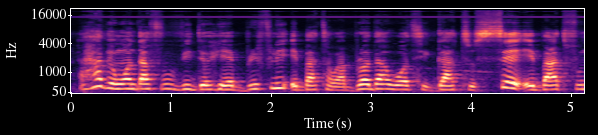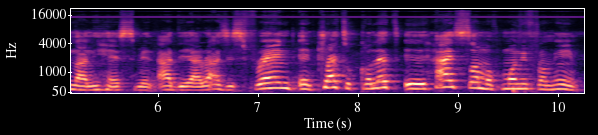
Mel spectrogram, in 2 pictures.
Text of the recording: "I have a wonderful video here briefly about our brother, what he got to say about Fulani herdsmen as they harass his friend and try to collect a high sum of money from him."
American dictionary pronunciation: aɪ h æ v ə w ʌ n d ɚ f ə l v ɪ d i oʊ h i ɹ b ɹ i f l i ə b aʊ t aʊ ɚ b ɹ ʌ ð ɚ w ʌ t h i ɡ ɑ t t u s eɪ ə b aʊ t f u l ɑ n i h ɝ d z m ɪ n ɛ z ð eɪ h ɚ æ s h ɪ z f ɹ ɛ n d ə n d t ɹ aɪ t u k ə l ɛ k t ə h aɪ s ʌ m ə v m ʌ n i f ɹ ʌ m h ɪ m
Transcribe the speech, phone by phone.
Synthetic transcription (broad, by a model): aɪ h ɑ v ə w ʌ n d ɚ f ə l v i d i oʊ h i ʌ b ɹ i f l i ə b aʊ t aʊ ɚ b ɹ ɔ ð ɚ w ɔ t h i ɡ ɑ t t u s eɪ ə b aʊ t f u n ɑ n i h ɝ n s m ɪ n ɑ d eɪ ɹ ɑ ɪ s h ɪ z f ɹ ɛ n d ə n t ɹ aɪ t u k ə l ɛ k t ə h aɪ s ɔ m ə v m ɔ n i f ɹ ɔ m h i m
